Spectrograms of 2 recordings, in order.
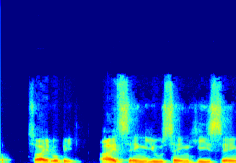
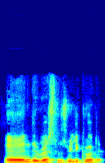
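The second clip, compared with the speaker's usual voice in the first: ordinary delivery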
